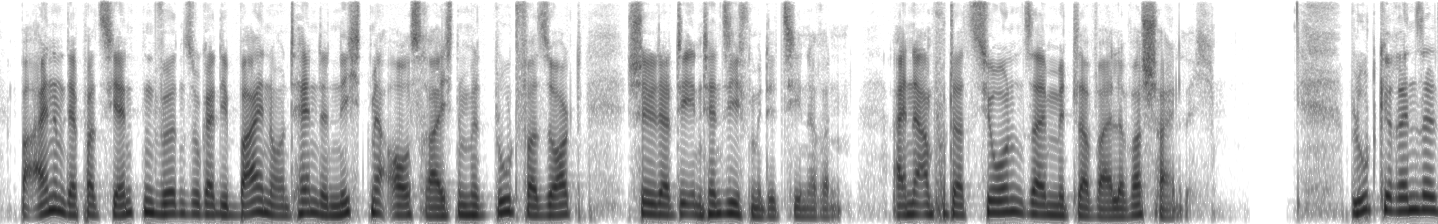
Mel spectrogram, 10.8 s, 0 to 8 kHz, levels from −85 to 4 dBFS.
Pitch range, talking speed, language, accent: 125-150 Hz, 140 wpm, German, German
